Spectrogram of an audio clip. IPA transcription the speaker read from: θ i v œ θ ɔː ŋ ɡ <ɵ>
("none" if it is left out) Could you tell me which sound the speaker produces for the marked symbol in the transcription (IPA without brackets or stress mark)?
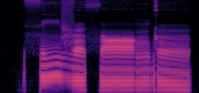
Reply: ɵ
